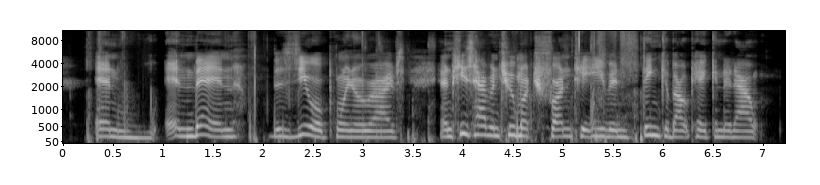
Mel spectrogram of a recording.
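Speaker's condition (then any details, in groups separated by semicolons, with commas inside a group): No condition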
